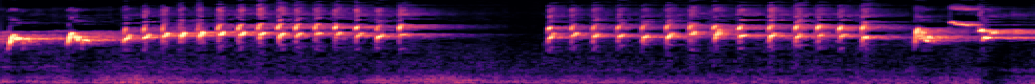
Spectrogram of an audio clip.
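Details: Lure song from a spotted young white-rumped shama meant to make rival birds sing: two long runs of rapid high pulsed trill notes separated by a brief gap, ending in sharp whistled notes.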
